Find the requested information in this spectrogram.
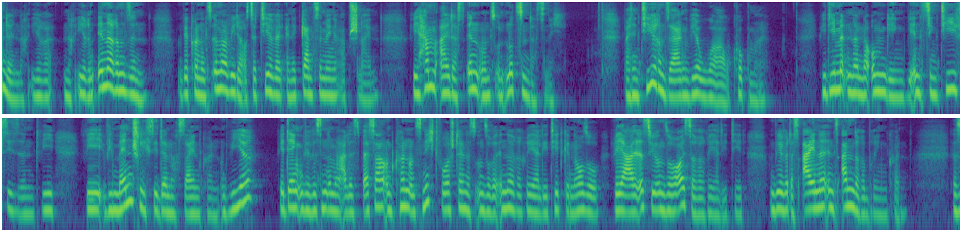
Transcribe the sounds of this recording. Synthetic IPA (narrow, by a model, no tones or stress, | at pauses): ndl̩nːaːχʔiːʁɐnaːχʔiːʁ̞ənʔɪnəʁənzɪnʔʊntv̥iːɐkʰœnənʊnsʔɪmɐviːɾɐʔaʊsd̥eːɐtʰiːɐvɛltʔaɪnəɡant͡səmɛŋəʔapʃna̰ɪdn̩ | v̥iːɐɦaːbm̩ʔaldasɪnʔʊnsʊntnʊt͡sn̩dasnɪçt | b̥aɪdeːntʰiːʁənzaːɡŋ̩viːɐwaʊkʰʊkma̰ːl | viːdiːmɪtanandɐʔʊmɡeːənviːɪnstɪŋk̚tʰiːfz̥iːzɪntv̥iː | viːviːmɛnʃlɪçz̥iːdɛnːɔχz̥aɪnkʰœnənʊntv̥iːɐ | viːɐdɛŋkŋ̩viːɐvɪsn̩ɪmɐʔa̰ləsb̥ɛsɐʊntkʰœnənʊnsnɪçtfoːɐʃtɛləndasʔʊnzəʁəʔɪnəʁəʁealitʰɛːtɡ̥ənaʊzoː | ʁeaːlɪstv̥iːʊnzəʁəʔɔʏsəʁəʁealitʰɛːtʔʊntv̥iːɐviːɐdasʔaɪnəɪnsʔandəʁəbʁɪŋənkʰœnən | d̥as̬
